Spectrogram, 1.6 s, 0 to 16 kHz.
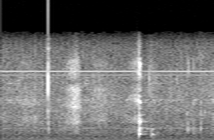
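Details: Baby aged three weeks, 2 days: two abrupt, short catches about two-thirds of a second apart in a quiet room; hiccups.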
